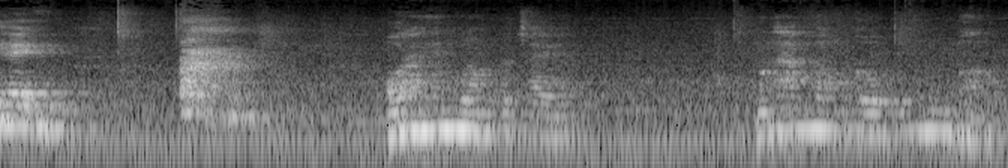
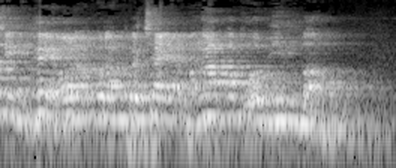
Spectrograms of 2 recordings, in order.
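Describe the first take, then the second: First: It is said in a gentle tone. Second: It is said in an angry tone.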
